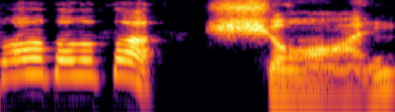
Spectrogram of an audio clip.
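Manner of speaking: high, slow, swooping voice-assistant tone, name stretched long. Retelling how the smart speaker answers and says their name: imitating the smart speaker's voice. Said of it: "it says it just like that".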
